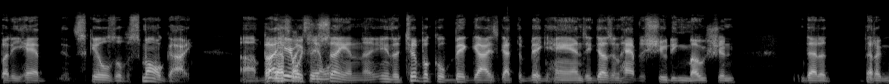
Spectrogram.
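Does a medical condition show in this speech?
No.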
